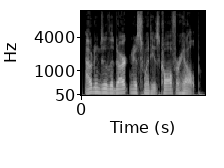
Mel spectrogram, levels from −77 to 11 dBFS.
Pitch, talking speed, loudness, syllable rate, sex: 125 Hz, 260 wpm, -18 LUFS, 5.8 syllables/s, male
